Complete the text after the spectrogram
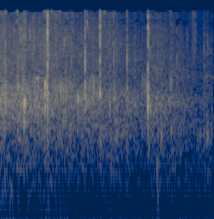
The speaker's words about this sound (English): Come on, clap your hands by faith.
